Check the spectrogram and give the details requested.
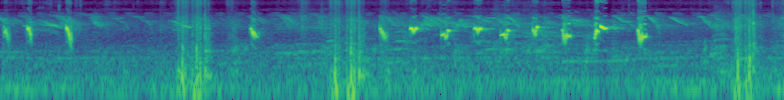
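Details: Yellow-vented bulbul singing a long, lively ropel-style song, played to prompt other bulbuls to sing: a string of short, sharp, downward-slurred notes, quickening into a rapid even series, with several dull knocks and thumps between phrases.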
